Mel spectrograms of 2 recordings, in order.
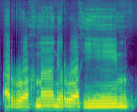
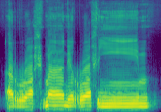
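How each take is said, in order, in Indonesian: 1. H dalam Rahman itu h yang lembut, biasa. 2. H dalam Rahman itu h yang kasar, dari tenggorokan. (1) "itu salah" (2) "Yang betul"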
